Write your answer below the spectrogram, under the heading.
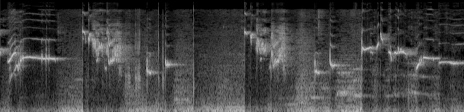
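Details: Oriental magpie-robin in a rough, aggressive fighting song: loud whistled notes sliding up and down, harsh buzzy bursts and sharp rising slurs in quick phrases broken by brief pauses.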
